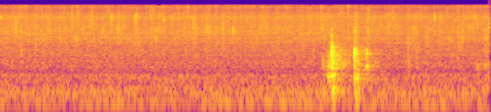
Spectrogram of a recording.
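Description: Onion, tomato and green pepper slices frying in oil in a pan: a steady sizzle with fine crackling. About three seconds in, two short knocks a third of a second apart stand out above it.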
